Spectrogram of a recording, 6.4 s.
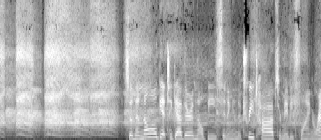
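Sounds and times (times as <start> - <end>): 
crow harsh alarm cawing: 0.0 - 6.4
speech: 2.6 - 6.4.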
